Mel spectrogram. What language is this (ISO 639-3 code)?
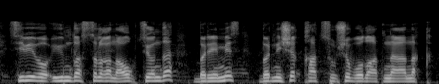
kaz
